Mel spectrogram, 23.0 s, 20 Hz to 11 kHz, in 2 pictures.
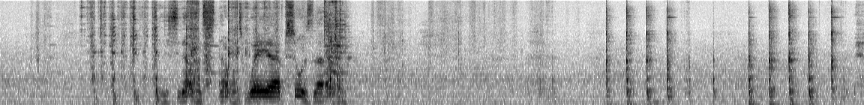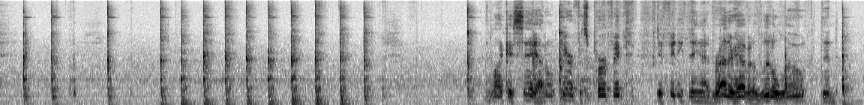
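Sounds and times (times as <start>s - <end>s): hammer tapping chisel on wood: 8.1s - 9.2s, 10.0s - 16.7s, 17.7s - 18.0s, 21.9s - 23.0s.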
